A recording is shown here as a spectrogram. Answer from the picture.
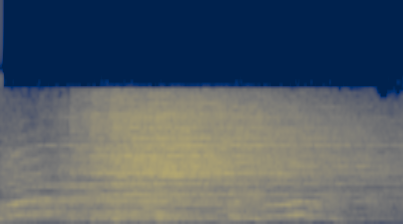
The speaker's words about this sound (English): So, ladies and gentlemen, please give a big round of applause for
